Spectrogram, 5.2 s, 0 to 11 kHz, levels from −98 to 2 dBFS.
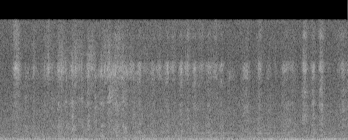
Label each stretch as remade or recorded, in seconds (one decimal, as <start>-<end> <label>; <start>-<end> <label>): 0.0-5.2 recorded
